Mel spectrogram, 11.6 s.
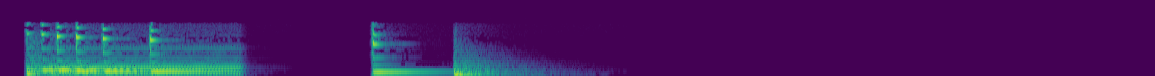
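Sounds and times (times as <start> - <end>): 
game over jingle: 0.3 - 2.4.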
